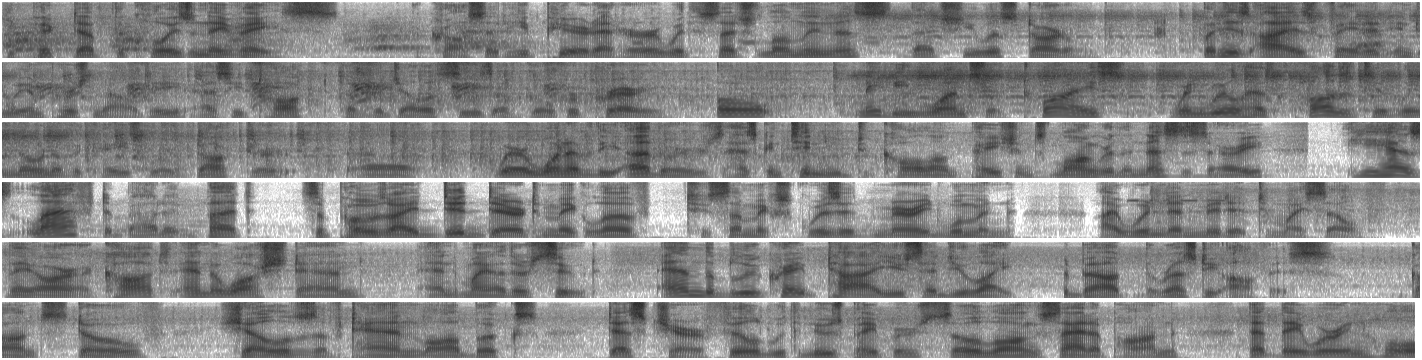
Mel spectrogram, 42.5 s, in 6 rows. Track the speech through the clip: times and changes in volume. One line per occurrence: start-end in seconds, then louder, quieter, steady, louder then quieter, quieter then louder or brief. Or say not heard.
0.0-42.4 steady.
